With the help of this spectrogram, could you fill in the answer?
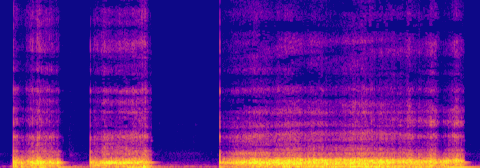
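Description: A thin wooden stick scratches around the rim of a printed white paper cup, hollow and apparently empty. Two short, dry scraping strokes are followed by a pause and then a longer continuous scrape that starts with a sharp edge. The rasping sound sits in a papery midrange with faint higher hiss.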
